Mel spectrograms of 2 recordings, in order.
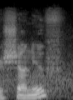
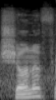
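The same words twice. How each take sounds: First: Shanuf said shah-NOOF, long oo; Shanuf with long ending. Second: Shanuf said SHAH-nuff, short u; Shanuf with short ending. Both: Shown as a demonstration. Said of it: "Is that how I pronounce your name".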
